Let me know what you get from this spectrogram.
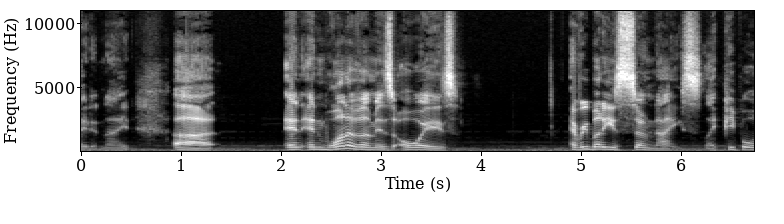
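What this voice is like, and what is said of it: Usual voice. Nothing is said of it.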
